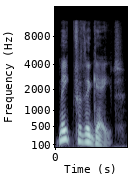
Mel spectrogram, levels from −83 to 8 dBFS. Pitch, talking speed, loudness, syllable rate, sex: 130 Hz, 265 wpm, -17 LUFS, 4.9 syllables/s, male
